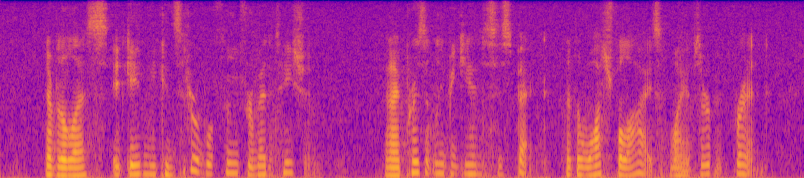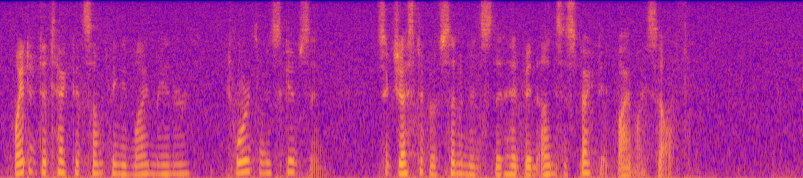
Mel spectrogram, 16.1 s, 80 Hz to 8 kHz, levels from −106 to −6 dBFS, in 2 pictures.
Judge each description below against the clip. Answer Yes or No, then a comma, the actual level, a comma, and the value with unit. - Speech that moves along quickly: No, average, 155 wpm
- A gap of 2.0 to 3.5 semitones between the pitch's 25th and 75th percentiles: Yes, average, 3.0 semitones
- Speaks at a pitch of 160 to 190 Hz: No, medium, 150 Hz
